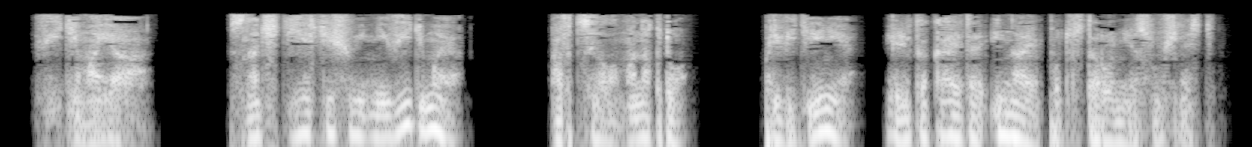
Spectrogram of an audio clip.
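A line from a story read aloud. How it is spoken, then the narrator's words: Whispered question. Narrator (Russian): шепотом спросил Андрей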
